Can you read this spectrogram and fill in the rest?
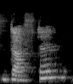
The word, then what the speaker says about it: Dustin: It's Dustin, D-U-S-T-I-N.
